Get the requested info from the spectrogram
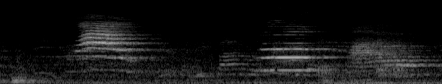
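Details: Pet cat meowing three times in quick succession: a loud bright cry, then a steadier tonal meow, then a falling one. Soft background noise sits underneath.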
